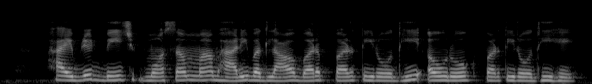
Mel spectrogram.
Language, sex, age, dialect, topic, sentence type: Chhattisgarhi, female, 18-24, Central, agriculture, statement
